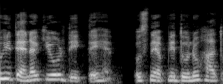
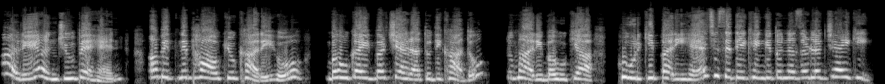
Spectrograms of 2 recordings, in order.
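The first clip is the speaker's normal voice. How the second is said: teasing neighbour; 5 semitones higher than usual. Acted. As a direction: poke fun at her pride. (चिढ़ाती हुई ऊँची आवाज़)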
